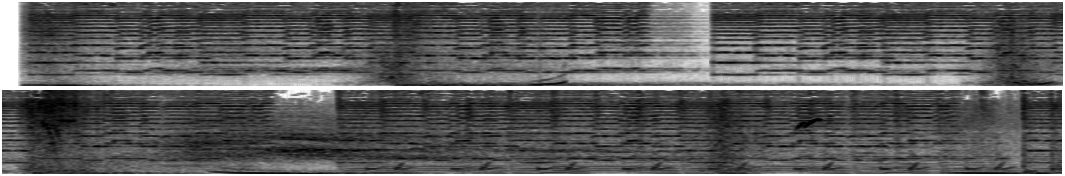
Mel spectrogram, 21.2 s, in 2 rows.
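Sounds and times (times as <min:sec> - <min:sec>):
background music ringtone: 0:00.2 - 0:21.1.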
